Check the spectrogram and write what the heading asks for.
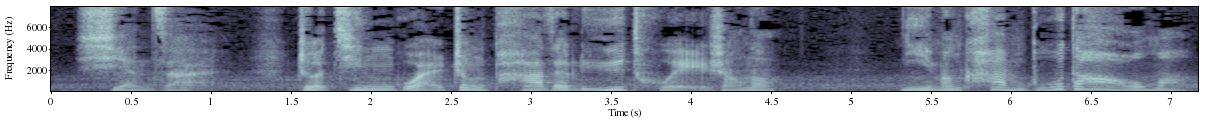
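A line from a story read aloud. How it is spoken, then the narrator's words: Slow, sinister voice. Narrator (Chinese): 老师故意露出阴森的表情，缓缓地说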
